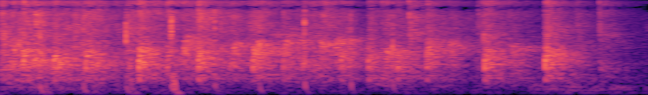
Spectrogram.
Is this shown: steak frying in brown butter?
no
